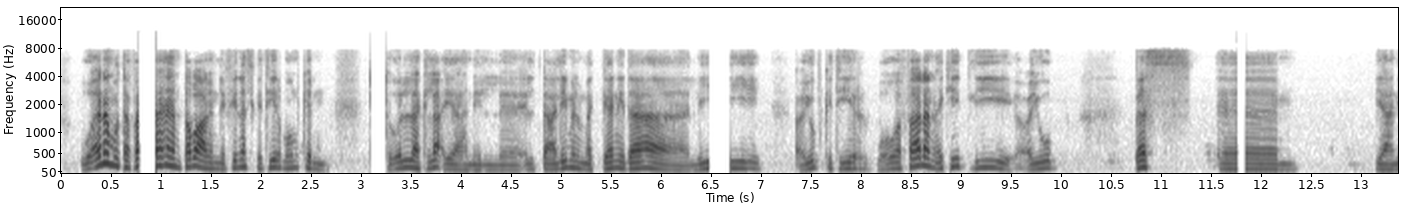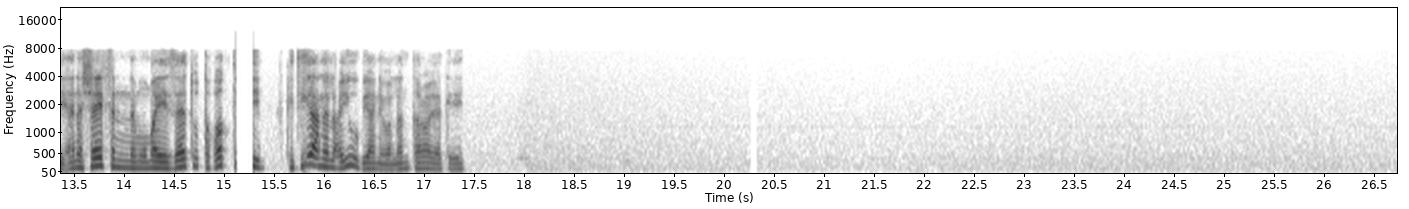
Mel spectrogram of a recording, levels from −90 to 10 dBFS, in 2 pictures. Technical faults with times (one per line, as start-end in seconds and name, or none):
0.77-0.94 Bluetooth stall
3.08-3.24 Bluetooth stall
4.54-4.59 loose connector crackle
6.47-6.69 Bluetooth stall
11.43-11.53 echo leak
11.75-11.83 Bluetooth stall
15.10-15.27 Bluetooth stall
17.71-17.86 background gated by the echo canceller
20.24-20.32 Bluetooth stall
